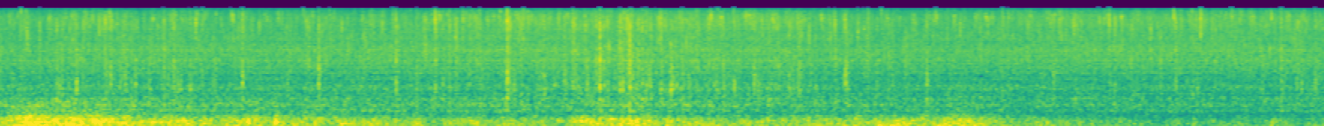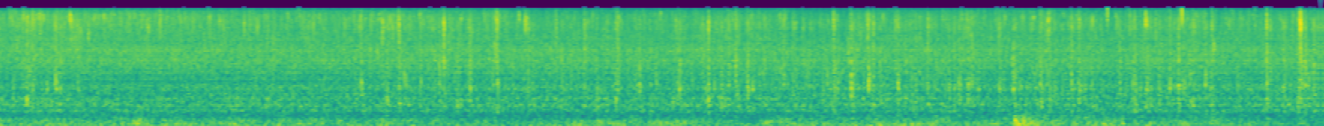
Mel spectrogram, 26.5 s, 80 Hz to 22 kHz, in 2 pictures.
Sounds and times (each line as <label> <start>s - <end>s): rain 0.0s - 26.4s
